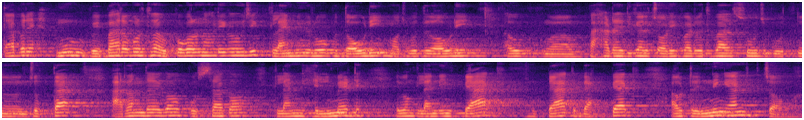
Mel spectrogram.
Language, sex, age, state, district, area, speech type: Odia, male, 18-30, Odisha, Khordha, rural, spontaneous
